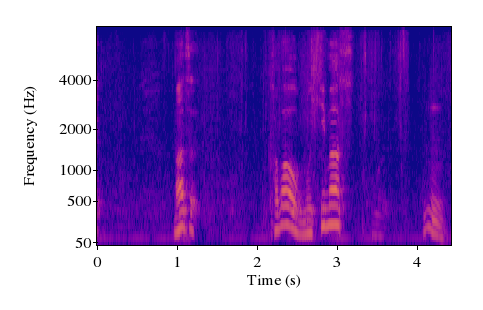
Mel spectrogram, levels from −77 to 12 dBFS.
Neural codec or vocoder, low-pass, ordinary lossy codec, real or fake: none; none; none; real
